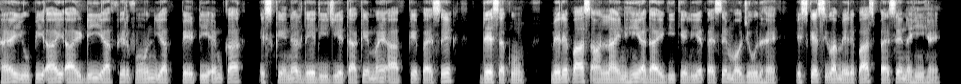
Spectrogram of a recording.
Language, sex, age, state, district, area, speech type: Urdu, male, 18-30, Uttar Pradesh, Lucknow, urban, spontaneous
